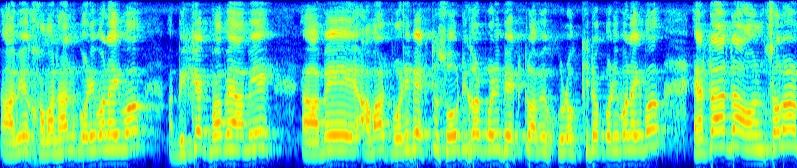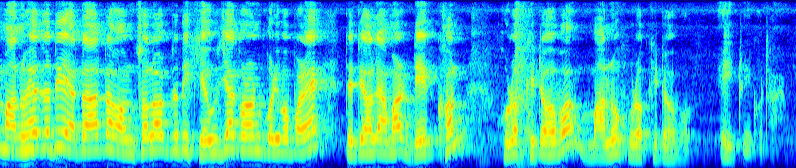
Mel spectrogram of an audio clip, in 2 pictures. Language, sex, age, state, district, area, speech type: Assamese, male, 45-60, Assam, Sonitpur, urban, spontaneous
